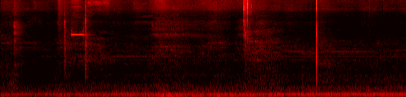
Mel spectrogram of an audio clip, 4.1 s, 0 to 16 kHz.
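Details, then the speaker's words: PS4 Slim after replacing its failed hard drive (which had shown "cannot access system storage"): low steady hum and short beep at power-up, no clicking or grinding; the old drive's noise is gone, healthy boot. "it's not making that noise that it was making so i was right about that too so the old hard drive was making that god-awful noise they quit doing that"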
